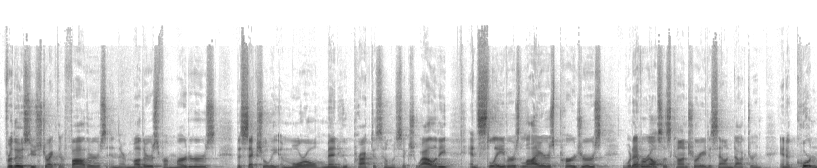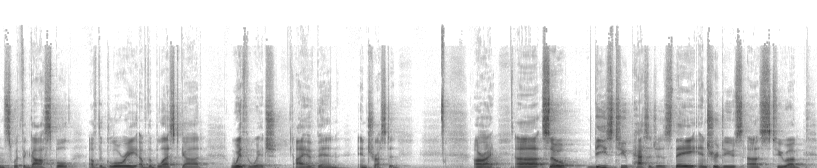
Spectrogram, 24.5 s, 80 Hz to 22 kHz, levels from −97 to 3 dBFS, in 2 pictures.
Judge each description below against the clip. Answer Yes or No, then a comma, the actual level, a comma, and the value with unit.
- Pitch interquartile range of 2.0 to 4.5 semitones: No, average, 5.0 semitones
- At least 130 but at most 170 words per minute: Yes, average, 140 wpm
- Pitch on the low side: Yes, low, 115 Hz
